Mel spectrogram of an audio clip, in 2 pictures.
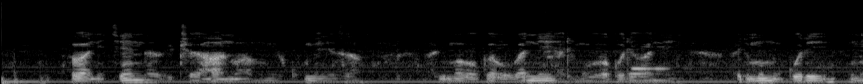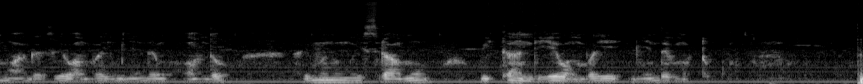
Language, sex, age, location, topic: Kinyarwanda, male, 18-24, Kigali, health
